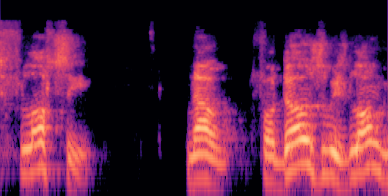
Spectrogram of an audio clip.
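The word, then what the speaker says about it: FLOSY: And there is an acronym which rhymes with proxy and would only come up now in trivia contests, and that is FLOSSY.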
